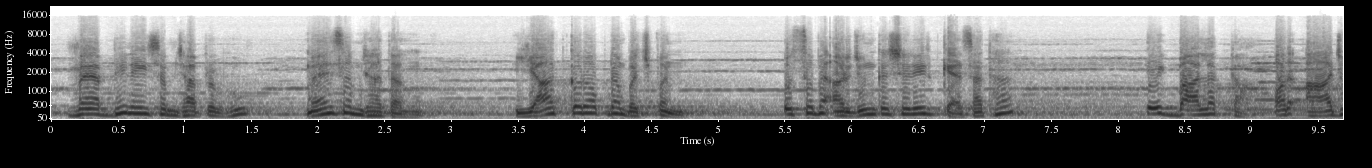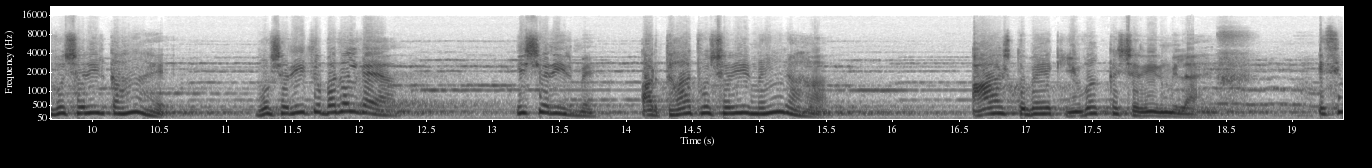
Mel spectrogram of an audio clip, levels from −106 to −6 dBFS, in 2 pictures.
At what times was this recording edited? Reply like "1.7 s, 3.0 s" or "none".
9.0 s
